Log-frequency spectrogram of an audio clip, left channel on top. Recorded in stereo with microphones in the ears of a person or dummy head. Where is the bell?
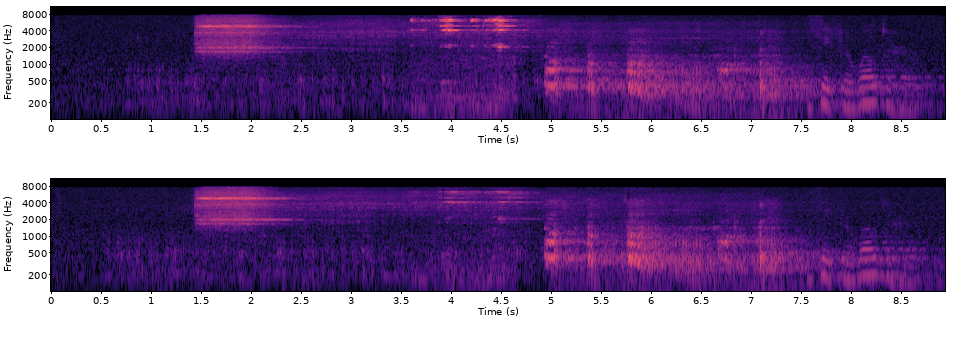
65° left (ahead or behind), 0.7 m.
